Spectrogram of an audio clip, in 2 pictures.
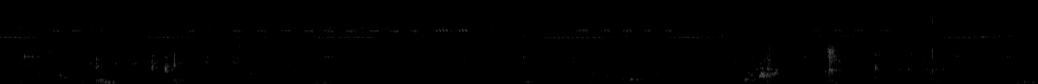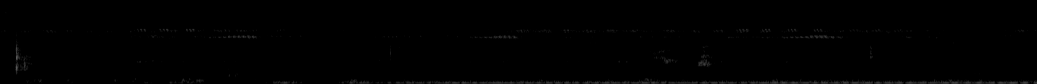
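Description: Faint chorus of night insects, crickets trilling in steady pulsing lines, with a few small clicks and rustles in the middle. A low hum joins about two-thirds of the way in.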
